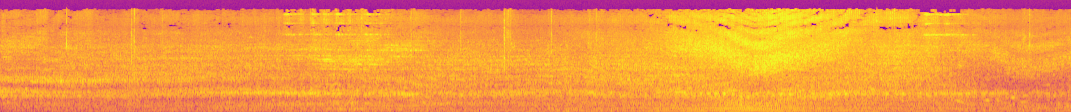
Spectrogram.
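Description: Road traffic noise, with a motor vehicle passing close by: its rumble builds to a peak about eleven seconds in, then fades away.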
